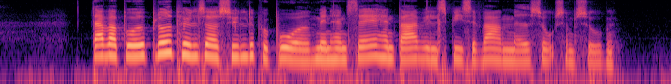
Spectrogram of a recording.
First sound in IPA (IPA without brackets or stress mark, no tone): d̥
